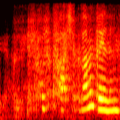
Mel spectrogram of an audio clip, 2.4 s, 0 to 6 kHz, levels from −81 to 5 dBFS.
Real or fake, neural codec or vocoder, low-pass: fake; codec, 16 kHz in and 24 kHz out, 0.6 kbps, FocalCodec, streaming, 4096 codes; 5.4 kHz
